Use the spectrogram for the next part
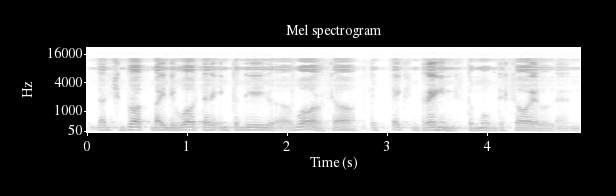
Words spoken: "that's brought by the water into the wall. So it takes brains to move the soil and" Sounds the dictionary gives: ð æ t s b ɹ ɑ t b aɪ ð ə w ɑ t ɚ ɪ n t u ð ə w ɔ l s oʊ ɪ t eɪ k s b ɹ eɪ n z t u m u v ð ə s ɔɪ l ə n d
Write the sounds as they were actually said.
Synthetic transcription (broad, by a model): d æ t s b ɹ ɑ t b aɪ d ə w ɑ t ɚ ɪ n t u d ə w ɔ l s oʊ ɪ t eɪ k s b ɹ eɪ n s t u m u v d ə s ɔɪ l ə n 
